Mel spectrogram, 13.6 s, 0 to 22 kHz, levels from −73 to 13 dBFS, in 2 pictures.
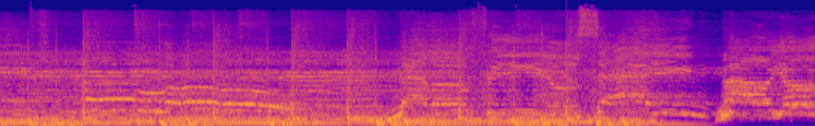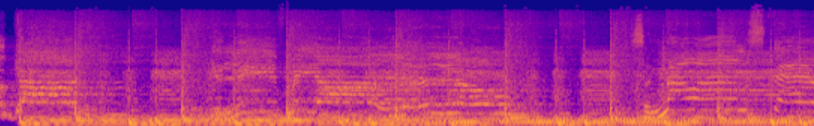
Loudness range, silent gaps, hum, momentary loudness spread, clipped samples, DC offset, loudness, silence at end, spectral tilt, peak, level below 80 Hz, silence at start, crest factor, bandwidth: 1 LU; none; none; 3 LU; under 0.1%; under 0.1%; -13 LUFS; 0 s; -5 dB/octave; 0 dBFS; -20 dBFS; 0 s; 12 dB; 19 kHz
